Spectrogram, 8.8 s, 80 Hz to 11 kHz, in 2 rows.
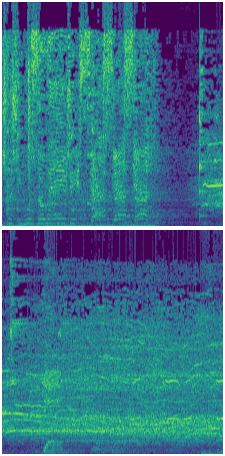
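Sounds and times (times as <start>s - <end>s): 
speech: 0.1s - 3.2s, 5.3s - 5.7s
live audience screaming at a music performance: 3.8s - 8.8s.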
